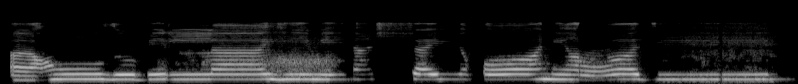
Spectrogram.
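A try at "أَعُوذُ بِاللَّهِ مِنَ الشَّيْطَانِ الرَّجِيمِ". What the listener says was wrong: Sudah bagus, hanya di huruf dzalnya saja. A'udzu. Dzal ya, bukan a'udzu. A'udzu.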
